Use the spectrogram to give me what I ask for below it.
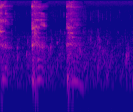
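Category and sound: human body sound, coughing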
